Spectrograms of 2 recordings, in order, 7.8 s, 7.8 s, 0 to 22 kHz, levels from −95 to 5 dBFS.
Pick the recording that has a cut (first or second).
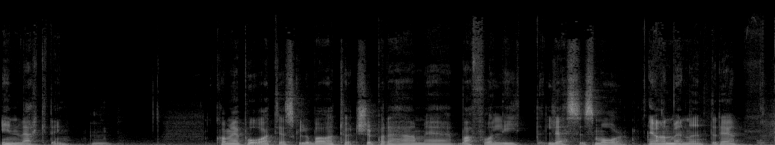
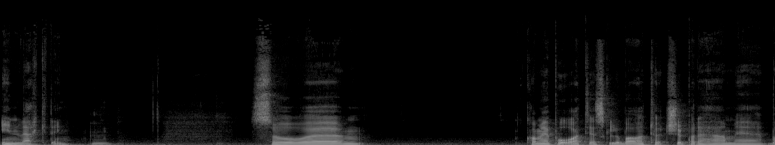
first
